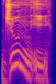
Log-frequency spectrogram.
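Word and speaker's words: 准尉: Jun-I.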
